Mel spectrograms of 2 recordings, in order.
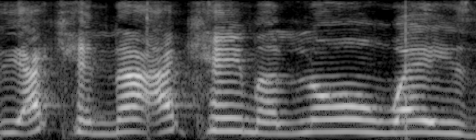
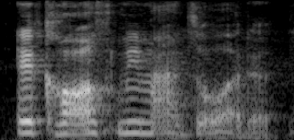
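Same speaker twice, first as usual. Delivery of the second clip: ordinary talk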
